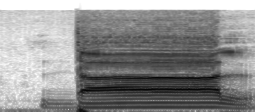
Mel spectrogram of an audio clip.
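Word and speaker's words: دال: তারপরে যে হরফ দাল, বাংলা দর মতো, দর সঙ্গে মিল আছে, দাল দাল দাল।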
